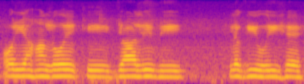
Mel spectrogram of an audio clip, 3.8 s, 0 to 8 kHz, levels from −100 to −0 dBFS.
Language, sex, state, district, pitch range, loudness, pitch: Hindi, female, Haryana, Rohtak, 180-190 Hz, -14 LUFS, 185 Hz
